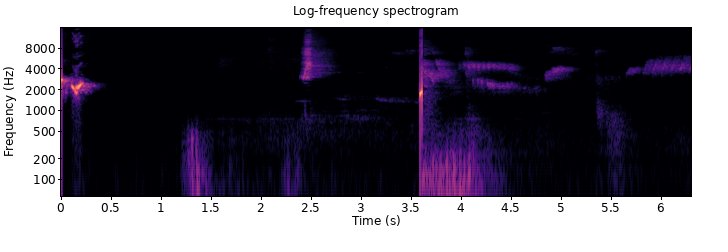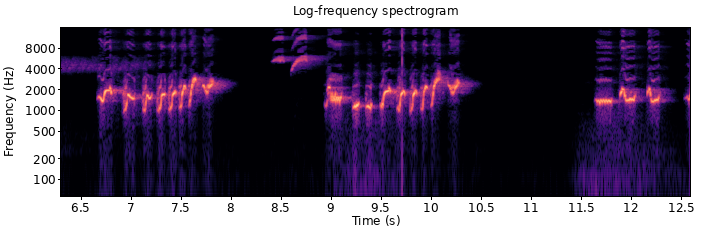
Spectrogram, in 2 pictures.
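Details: White-rumped shama singing to provoke fighter males; after quiet scattered notes and a soft thud, dense bursts of rapid upslurred notes arrive, several climbing phrases separated by short pauses.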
